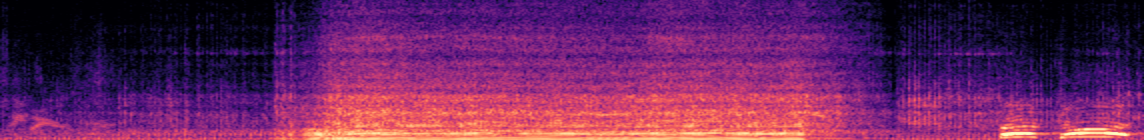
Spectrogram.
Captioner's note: drowned out by chainsaw buzzing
